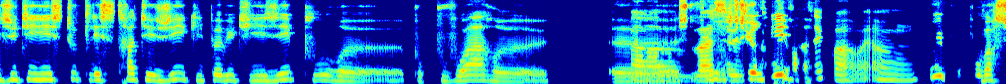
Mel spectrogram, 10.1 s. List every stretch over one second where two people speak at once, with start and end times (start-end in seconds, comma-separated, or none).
6.2-7.9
